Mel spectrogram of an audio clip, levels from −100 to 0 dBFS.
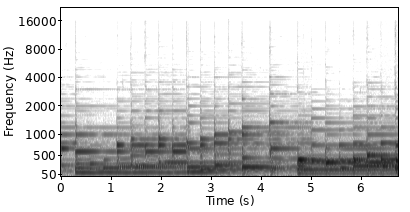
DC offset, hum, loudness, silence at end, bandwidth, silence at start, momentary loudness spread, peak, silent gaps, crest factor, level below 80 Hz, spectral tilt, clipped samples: under 0.1%; none; -21 LUFS; 0 s; 3.2 kHz; 0 s; 8 LU; -4 dBFS; none; 18 dB; -46 dBFS; -13 dB/octave; under 0.1%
